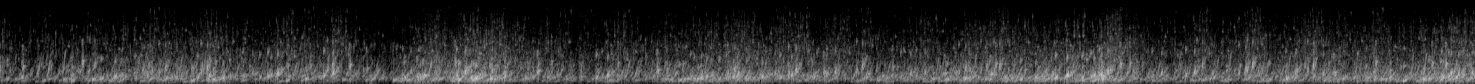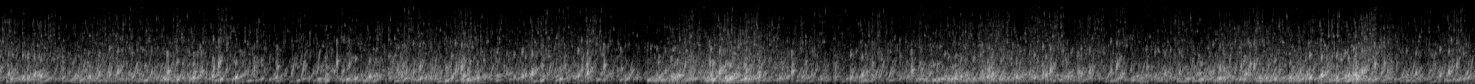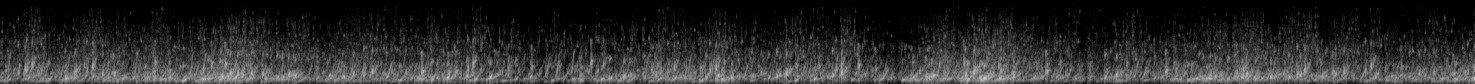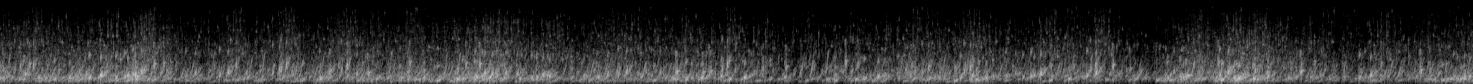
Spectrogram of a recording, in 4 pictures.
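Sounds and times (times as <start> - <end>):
soap bubbles fizzing and crackling: 0.0 - 58.9.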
